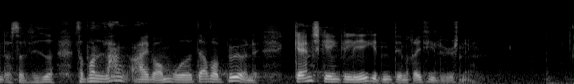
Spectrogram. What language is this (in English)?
Danish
